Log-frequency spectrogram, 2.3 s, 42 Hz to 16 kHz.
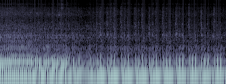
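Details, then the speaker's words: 1987 Honda Accord carbureted four-cylinder, started on choke with one pedal pump after long struggles: low throaty idle, fairly even with light tappety clatter; now running properly, like a normal car. "turned it up. It's running really well. That sounds like a normal car! It does!"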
